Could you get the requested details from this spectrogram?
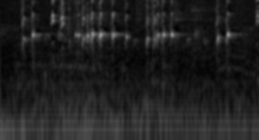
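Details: Goldfinch song: quick bright chirps and short twittering notes, mostly high-pitched, in loose bursts with brief pauses, over a faint low rumble.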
